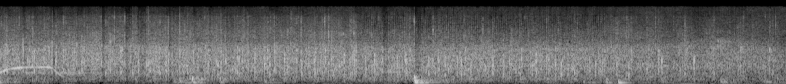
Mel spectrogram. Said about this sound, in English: Our city is stronger because of your leadership and vision, and I'm looking forward to continuing the good work you began at City Hall. Let's have a round of applause for Mayor Burke one more.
